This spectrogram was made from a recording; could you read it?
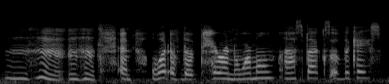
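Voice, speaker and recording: A woman playing an eager, self-important teenage girl in a video game, earnest and dramatic, with a husky voice. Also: sits high, steady tone, normal speed, sharp tone, a little hiss or hum. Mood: mock-mysterious. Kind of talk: video game dialogue, mock podcast narration.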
